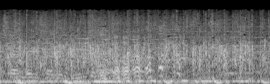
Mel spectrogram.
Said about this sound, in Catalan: Un aplaudiment des d'aquí,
